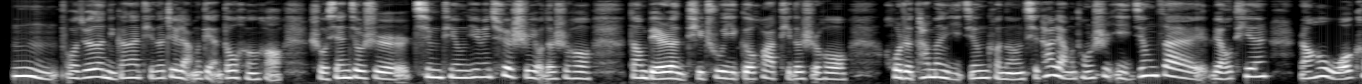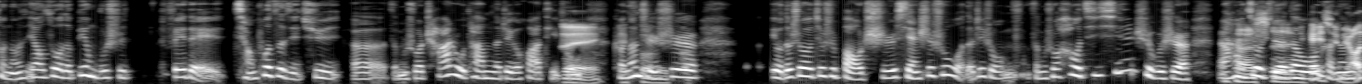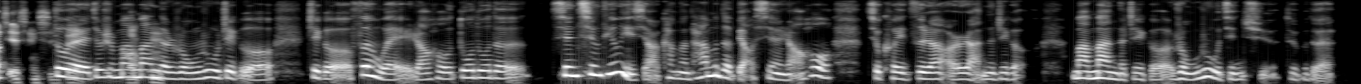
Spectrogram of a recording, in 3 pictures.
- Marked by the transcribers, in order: tsk; chuckle
- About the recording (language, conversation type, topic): Chinese, advice, 我怎样才能在社交中不那么尴尬并增加互动？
